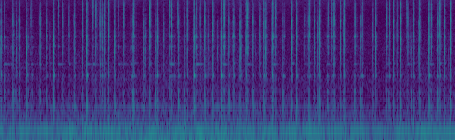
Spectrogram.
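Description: Long nails tap and scratch rapidly across the beaded pattern of an embossed metal lid on a candle jar. Dense, bright metallic clicks and ticks come in quick succession over a steady low hum, at an even level for about nine seconds.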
